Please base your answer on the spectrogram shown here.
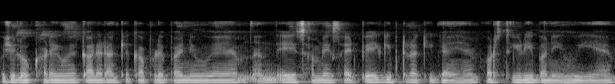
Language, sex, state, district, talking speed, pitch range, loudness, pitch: Hindi, male, Chhattisgarh, Korba, 270 wpm, 100-105 Hz, -19 LUFS, 100 Hz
